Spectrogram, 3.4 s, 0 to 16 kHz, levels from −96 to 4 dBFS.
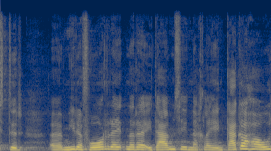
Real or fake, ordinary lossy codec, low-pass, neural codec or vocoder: fake; none; 14.4 kHz; vocoder, 44.1 kHz, 128 mel bands every 256 samples, BigVGAN v2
